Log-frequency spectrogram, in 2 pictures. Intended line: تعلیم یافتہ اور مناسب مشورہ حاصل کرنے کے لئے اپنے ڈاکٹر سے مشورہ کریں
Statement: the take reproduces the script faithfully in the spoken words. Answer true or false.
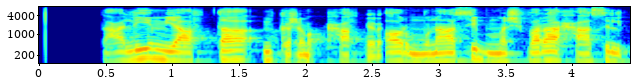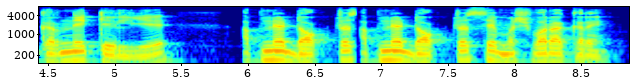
false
